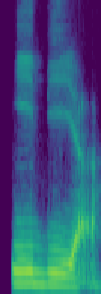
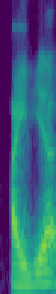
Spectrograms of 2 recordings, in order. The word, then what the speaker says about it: IDEA: how to pronounce this it goes on as idi so it's not idea it's not idea it's idi so uh in that matter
